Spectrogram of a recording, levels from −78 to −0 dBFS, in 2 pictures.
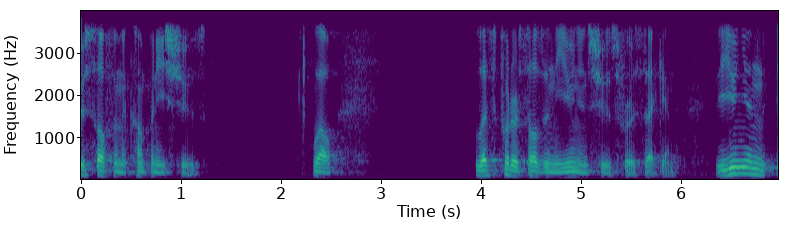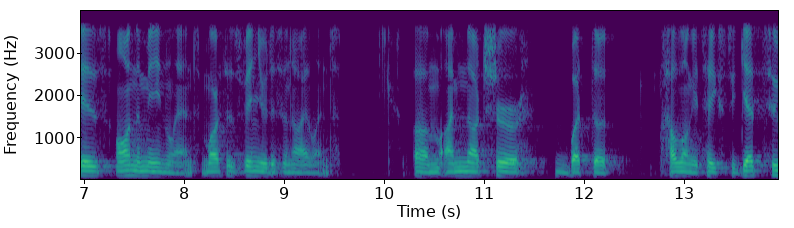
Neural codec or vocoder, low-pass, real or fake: none; 3.6 kHz; real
